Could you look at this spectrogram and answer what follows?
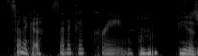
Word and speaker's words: Seneca: Seneca.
